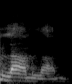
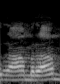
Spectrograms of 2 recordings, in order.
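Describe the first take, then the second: First: "लाम लाम" with L replacing R; "लाम लाम", each R softened into L; lisping child's L. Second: Said in the usual way. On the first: Shown as a demonstration. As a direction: demonstrate a lisping child saying "लाम" for "राम". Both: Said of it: "रा को ला बोल देते हैं".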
